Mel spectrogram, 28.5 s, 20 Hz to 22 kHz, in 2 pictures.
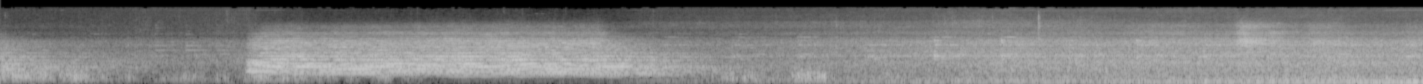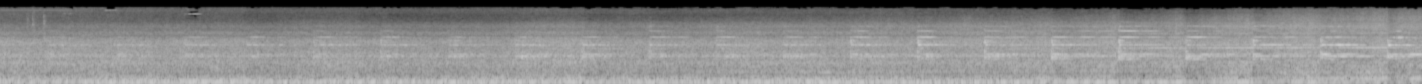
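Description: Norfolk Southern diesel locomotives hauling an intermodal freight train. The horn sounds, with a blast ending about half a second in and a longer one from about 2.5 to 7 seconds. The engines then grow steadily louder as the train approaches and passes, with wheels clicking over the rail joints.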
